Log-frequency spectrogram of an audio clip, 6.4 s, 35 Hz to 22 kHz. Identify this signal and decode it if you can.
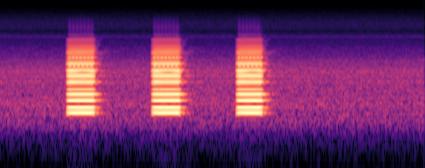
Train horn signal, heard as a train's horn, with room echo. 3 short. On North American railways: when stopped, the train will back up.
